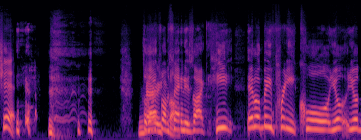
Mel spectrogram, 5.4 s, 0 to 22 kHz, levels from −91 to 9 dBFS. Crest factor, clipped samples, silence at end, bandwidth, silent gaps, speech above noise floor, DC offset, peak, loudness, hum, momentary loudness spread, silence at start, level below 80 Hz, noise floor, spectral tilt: 16 dB; under 0.1%; 0 s; 14.5 kHz; none; 31 dB; under 0.1%; -10 dBFS; -25 LUFS; none; 10 LU; 0 s; -64 dBFS; -55 dBFS; -6 dB/octave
